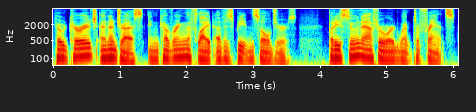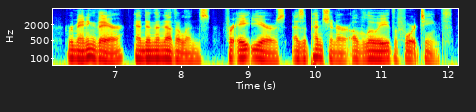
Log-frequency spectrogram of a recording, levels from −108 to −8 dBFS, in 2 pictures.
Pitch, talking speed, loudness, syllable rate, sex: 95 Hz, 180 wpm, -19 LUFS, 5.1 syllables/s, male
